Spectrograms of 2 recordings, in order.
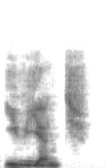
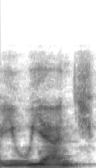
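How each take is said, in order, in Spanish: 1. El sonido después de la primera i es una b suave. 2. El sonido después de la primera i es una w. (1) "se lo pronuncia en Achuar, que es como con B pequeña" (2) "si es que se lo lee en español, sería como Iwianchi, como le estás pronunciando"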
